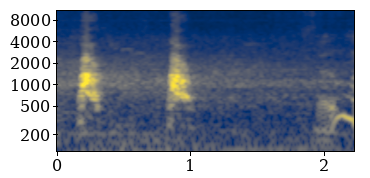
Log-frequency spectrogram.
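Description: A dog barking twice, two short sharp barks about two-thirds of a second apart.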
